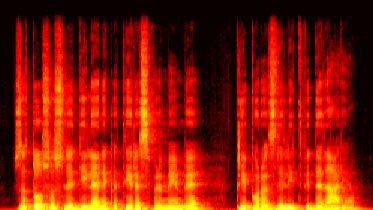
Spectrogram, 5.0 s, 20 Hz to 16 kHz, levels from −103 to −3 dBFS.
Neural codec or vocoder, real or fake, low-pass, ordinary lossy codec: none; real; 14.4 kHz; none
